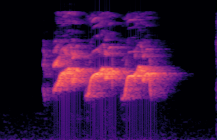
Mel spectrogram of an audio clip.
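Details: Male cockatiel making a mating call: three loud, slurred, rising whistled notes run together in one phrase, then silence.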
